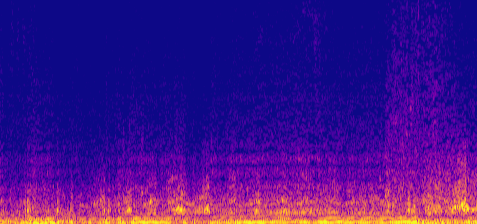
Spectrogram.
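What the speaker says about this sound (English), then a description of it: "Oh, hit the wall, which has spun him out" A car in a racing video game scrapes into the wall and spins out, a continuous engine drone with rough broadband scraping bursts over it, steady and fairly loud for the whole stretch.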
